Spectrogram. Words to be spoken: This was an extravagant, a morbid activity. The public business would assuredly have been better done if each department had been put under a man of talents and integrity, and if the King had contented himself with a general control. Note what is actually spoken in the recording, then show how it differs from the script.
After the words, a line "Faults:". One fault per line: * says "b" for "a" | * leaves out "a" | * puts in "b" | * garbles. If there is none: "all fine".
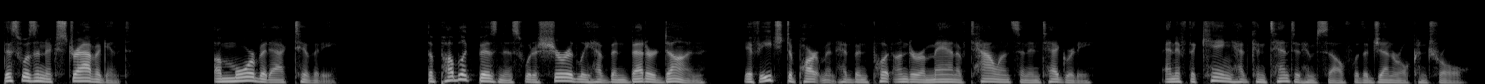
This was an extravagant, a morbid activity. The public business would assuredly have been better done if each department had been put under a man of talents and integrity, and if the King had contented himself with a general control.
Faults:
all fine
